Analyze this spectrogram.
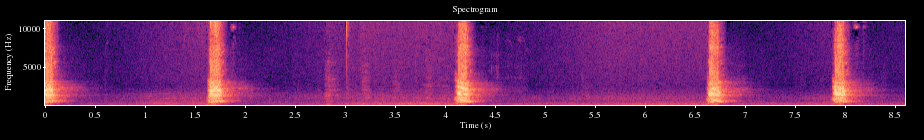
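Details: Playful barking from a working cocker spaniel (field spaniel) in a garden; five short, loud, explosive barks at uneven intervals of roughly one to two and a half seconds over a quiet backdrop.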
